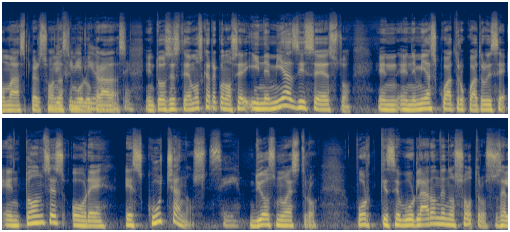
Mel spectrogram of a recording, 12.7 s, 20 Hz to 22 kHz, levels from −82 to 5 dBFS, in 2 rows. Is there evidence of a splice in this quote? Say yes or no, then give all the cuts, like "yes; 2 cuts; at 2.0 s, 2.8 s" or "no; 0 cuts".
yes; 2 cuts; at 1.7 s, 7.7 s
